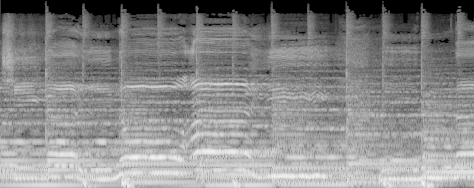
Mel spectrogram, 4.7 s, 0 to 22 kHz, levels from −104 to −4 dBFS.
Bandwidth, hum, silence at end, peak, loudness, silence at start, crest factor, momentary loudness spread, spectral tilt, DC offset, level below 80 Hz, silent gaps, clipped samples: 18.5 kHz; none; 0 s; -2 dBFS; -14 LUFS; 0 s; 12 dB; 4 LU; -5 dB/octave; under 0.1%; -26 dBFS; none; under 0.1%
